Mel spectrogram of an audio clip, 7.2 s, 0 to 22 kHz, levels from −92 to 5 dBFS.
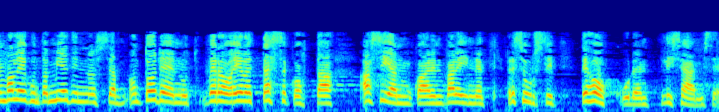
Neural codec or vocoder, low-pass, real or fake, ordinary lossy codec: none; none; real; none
